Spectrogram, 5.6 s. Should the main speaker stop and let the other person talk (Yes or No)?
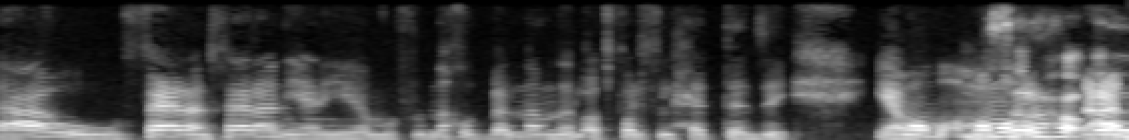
No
